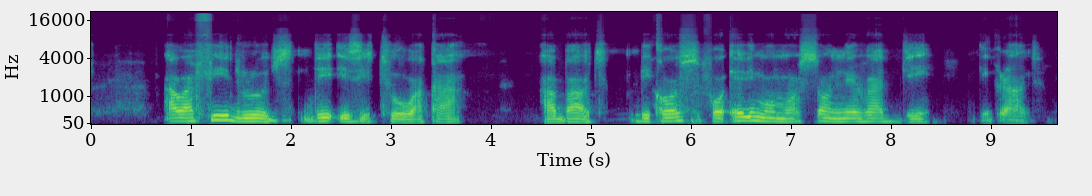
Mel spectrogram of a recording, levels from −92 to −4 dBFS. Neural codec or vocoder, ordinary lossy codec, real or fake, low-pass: codec, 44.1 kHz, 7.8 kbps, DAC; Opus, 16 kbps; fake; 19.8 kHz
